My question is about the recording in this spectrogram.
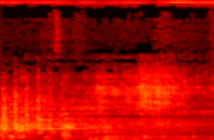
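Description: A television playing a Hindi serial: background music with a little dialogue.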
